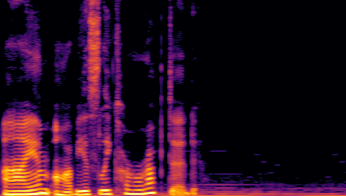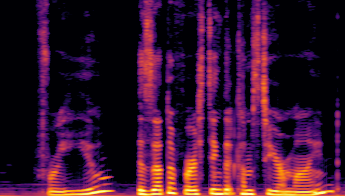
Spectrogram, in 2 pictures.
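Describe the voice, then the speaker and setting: Woman acting smug, creaky-voiced possessive superheroine. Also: mid-range voice, expressive, slow, a little mellow, soft background music. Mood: teasing condescension. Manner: teasing, condescending, seductive. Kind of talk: ASMR roleplay monologue addressed to the listener.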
